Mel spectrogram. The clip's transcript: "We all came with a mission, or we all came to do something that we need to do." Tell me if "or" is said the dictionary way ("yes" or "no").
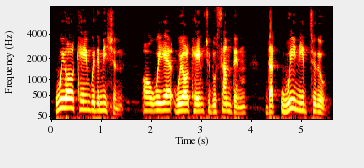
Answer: no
